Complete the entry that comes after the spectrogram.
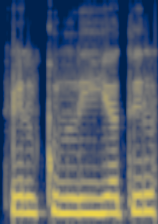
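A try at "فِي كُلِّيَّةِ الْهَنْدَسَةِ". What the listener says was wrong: फिल कुलियाती भी ना पढ़े इसको, फी कुलियाती है।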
